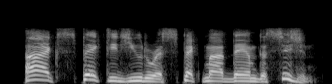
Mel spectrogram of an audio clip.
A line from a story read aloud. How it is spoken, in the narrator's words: snapped Arcturus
